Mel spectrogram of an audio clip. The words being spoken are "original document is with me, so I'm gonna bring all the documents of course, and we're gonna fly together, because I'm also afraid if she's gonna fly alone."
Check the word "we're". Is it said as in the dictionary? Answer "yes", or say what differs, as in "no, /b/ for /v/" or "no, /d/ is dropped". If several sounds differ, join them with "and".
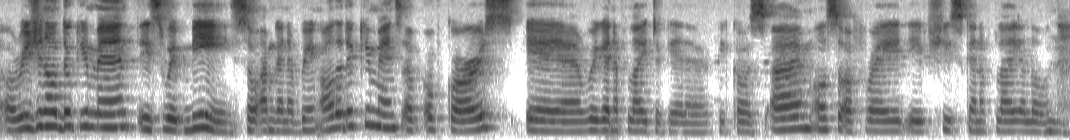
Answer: yes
